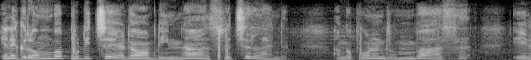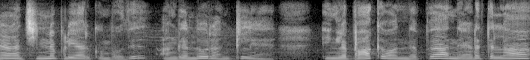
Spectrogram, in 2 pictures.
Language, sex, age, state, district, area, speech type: Tamil, female, 30-45, Tamil Nadu, Tiruchirappalli, rural, spontaneous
